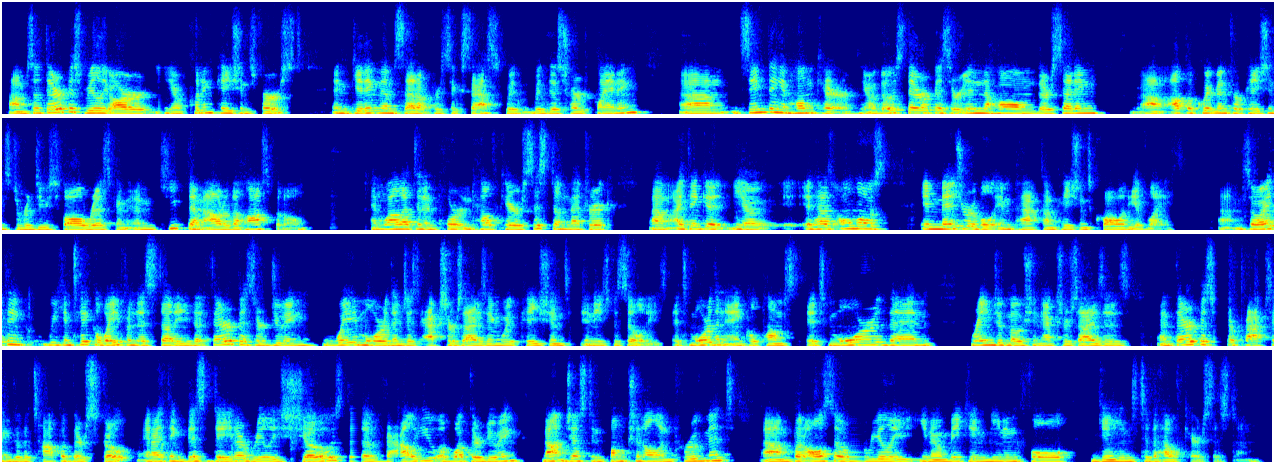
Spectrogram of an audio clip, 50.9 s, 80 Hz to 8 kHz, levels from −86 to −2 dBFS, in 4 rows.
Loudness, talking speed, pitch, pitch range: -28 LUFS, 185 wpm, 155 Hz, 145-170 Hz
